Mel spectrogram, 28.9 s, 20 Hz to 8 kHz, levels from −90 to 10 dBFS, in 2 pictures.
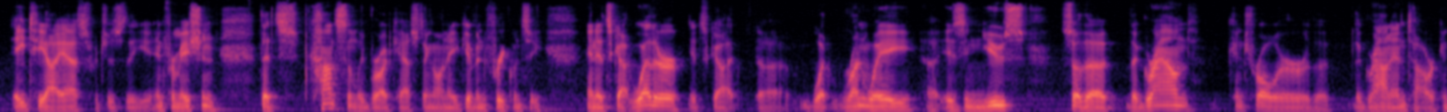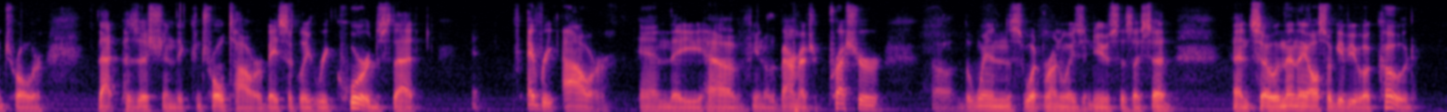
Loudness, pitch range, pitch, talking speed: -25 LUFS, 80-95 Hz, 85 Hz, 155 wpm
